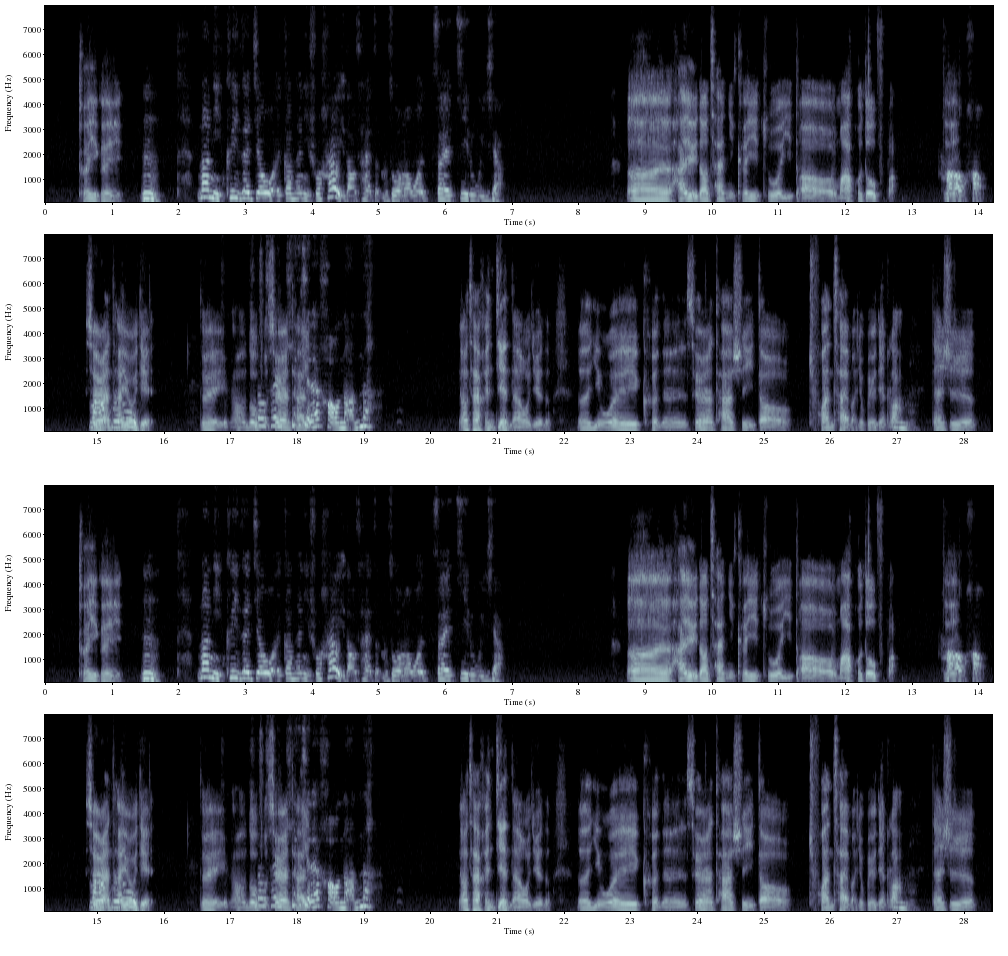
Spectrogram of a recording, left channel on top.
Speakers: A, on the right; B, on the left.
A: 可以，可以。
B: 嗯，那你可以再教我。刚才你说还有一道菜怎么做吗？我再记录一下。
A: 呃，还有一道菜，你可以做一道麻婆豆腐吧。
B: 好好。
A: 对，虽然它有一点，
B: 麻婆豆腐，
A: 对，
B: 这这道菜听起来好难呐。
A: 麻婆豆腐虽然它那道菜很简单，我觉得，呃，因为可能虽然它是一道川菜吧，就会有点辣，
B: 嗯，
A: 但是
